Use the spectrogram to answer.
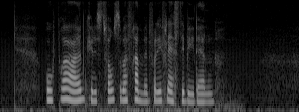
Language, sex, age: Norwegian, female, 25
